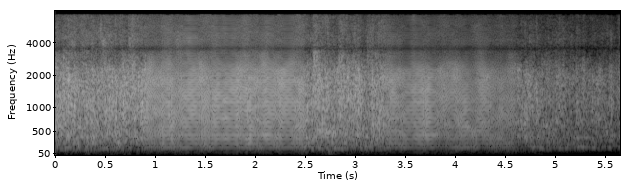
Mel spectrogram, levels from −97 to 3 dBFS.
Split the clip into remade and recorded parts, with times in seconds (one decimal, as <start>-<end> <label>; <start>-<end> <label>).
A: 0.0-0.9 recorded; 0.9-2.5 remade; 2.5-3.3 recorded; 3.3-4.6 remade; 4.6-5.7 recorded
